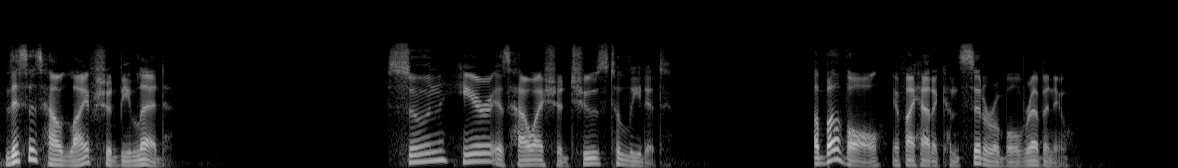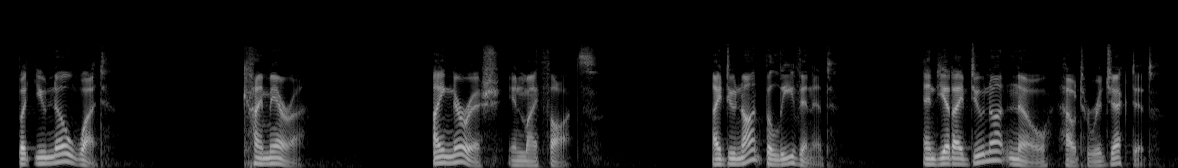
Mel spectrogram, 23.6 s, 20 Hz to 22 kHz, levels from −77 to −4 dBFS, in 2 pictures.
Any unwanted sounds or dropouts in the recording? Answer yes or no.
no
